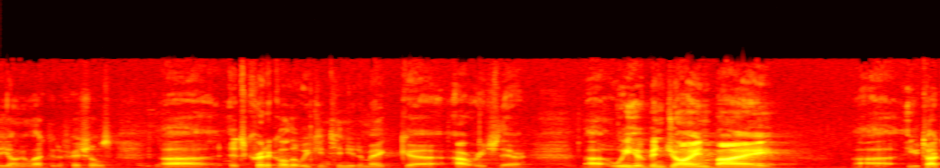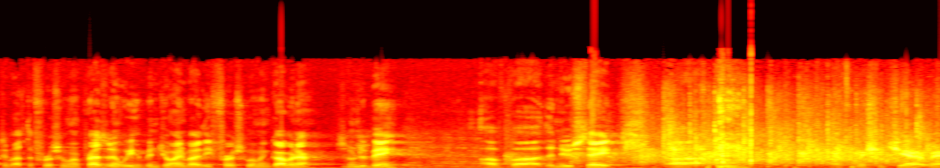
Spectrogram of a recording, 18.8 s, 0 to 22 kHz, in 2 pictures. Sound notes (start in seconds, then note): 13.1 laughter; 15.0 applause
